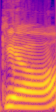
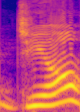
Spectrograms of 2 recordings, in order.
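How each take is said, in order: First: It is said the everyday colloquial way. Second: It is said as a j joined to a nasal. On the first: The speaker calls it wrong. "जो हम कहते हैं ज्ञ" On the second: The speaker calls it right. "लेकिन वास्तव में यह ज्यों होता है"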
